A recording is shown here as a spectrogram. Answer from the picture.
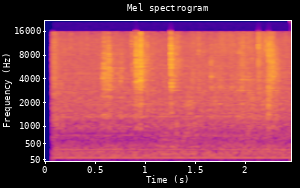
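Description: Steady low hum of room noise, with a few light clicks and rattles as small plastic parts are handled on a workbench.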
